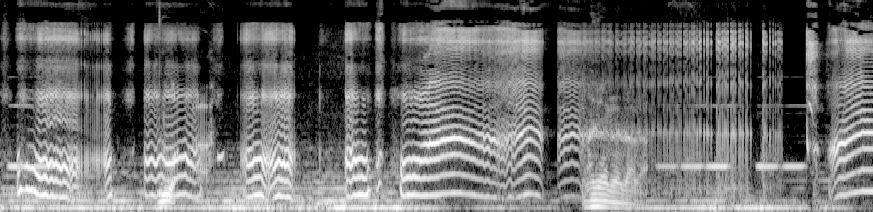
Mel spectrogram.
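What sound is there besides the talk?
newborn baby crying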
